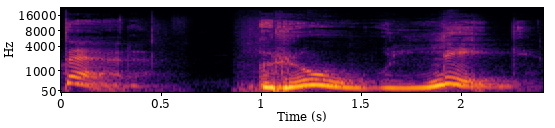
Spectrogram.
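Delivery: "katter", "rolig" each in two peaks, up, down, up; drawn-out double-peak "katter" and "rolig"; grave accent. Shown as a demonstration. Teacher demonstrating grave accent, "katter, rolig" in two peaks. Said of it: "Like you can see in these words".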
